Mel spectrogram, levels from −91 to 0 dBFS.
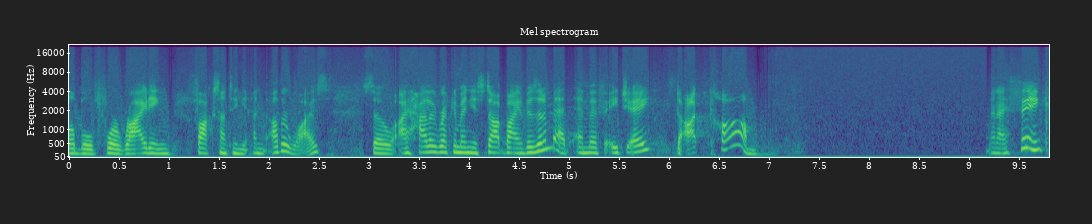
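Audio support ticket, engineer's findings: Stuck bit, whole clip. Noisy distortion riding on the speech, and the pauses aren't clean: they fill with a steady noise instead of going quiet. Likely one converter or data line bit jammed at a fixed value, so about half the samples land off by that bit's weight. The error flips around small values near zero, hence the noise floor in the gaps. Worth checking the ADC wiring or interface first.

Dropped buffer (overrun), 2.69 s. A tiny forward jump in the sound, no gap or dropout. Only a sliver is missing, around a millisecond and a half, so no syllable is actually lost. Likely the capture side fell behind and the hardware overwrote a chunk before it was read, leaving the two ends butted straight together. Look at buffer sizing and scheduling priority on the recording host.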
